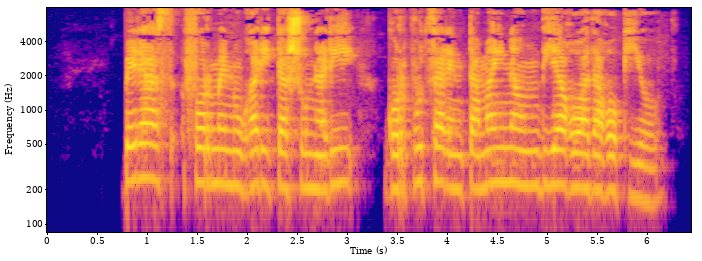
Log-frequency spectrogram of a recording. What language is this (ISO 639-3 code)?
eus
